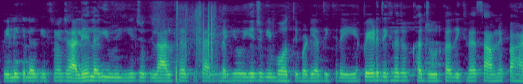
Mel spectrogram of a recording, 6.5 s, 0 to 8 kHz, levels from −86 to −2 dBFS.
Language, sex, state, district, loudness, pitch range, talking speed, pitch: Hindi, male, Maharashtra, Pune, -26 LUFS, 120-125 Hz, 310 wpm, 125 Hz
